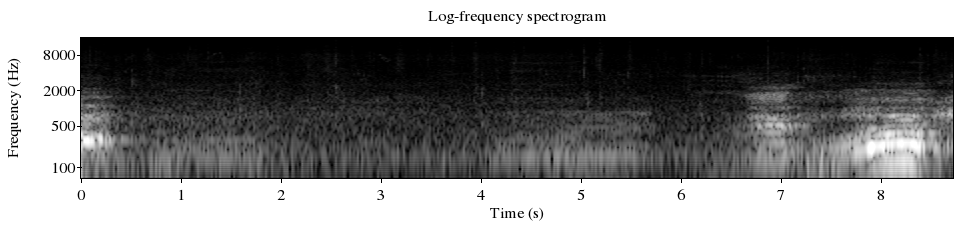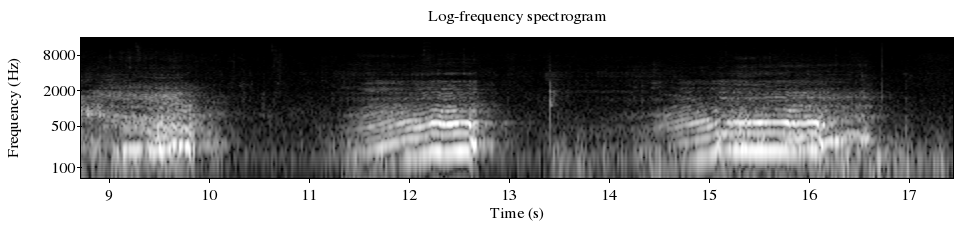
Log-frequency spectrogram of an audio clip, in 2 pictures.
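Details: Lowing cattle in an English farm yard, winter afternoon, calves separated from their mothers; a series of overlapping moos, some soft and distant, others loud, wavering and strained, several animals calling over about seventeen seconds.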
